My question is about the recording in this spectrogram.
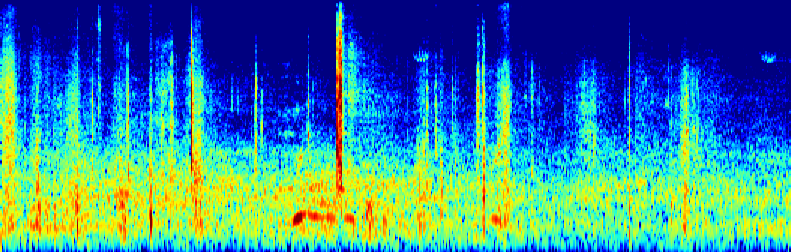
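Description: Pistol being loaded and readied: a few sharp clicks and light handling noise, the loudest click about three seconds in.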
